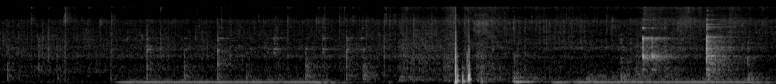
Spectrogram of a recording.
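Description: Onions, tomatoes and chillies frying in oil in a clay pot with a soft sizzle, while chilli and turmeric powder are tipped in and stirred with a plastic spatula. A sharp double knock comes about halfway through, and the spatula scrapes against the pot twice near the end.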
